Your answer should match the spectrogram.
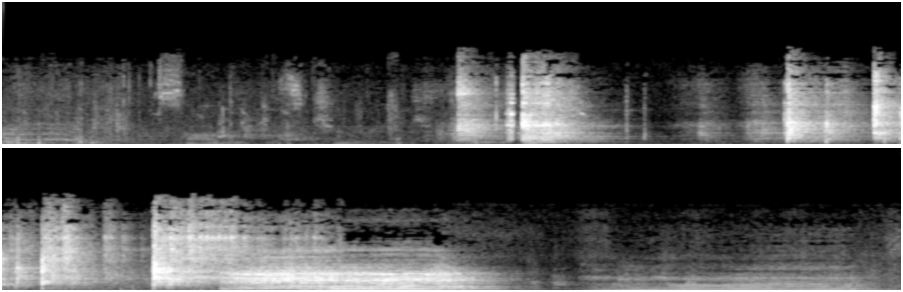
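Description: Pedigree Limousin suckler cows bawl loudly and repeatedly, looking for nuts, long drawn-out moos overlapping one another, with clattering and faint background noise between calls.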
